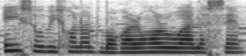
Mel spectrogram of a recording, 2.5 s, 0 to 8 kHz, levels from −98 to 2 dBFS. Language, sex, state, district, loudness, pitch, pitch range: Assamese, female, Assam, Kamrup Metropolitan, -15 LUFS, 235 Hz, 225-255 Hz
